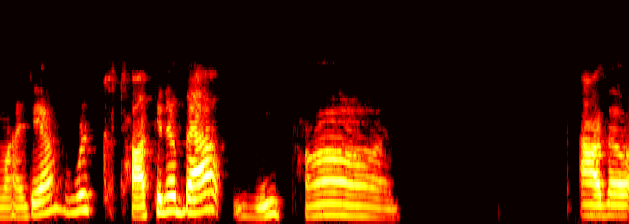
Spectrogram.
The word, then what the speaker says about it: Lupin: Although I'm still going to say Lupin because it sounds weird to me saying Lupin because I'm not French. You got to say it the way that it's supposed to be said.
